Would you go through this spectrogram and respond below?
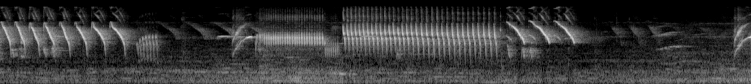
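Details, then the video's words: Young canaries kept by their owner sing: rapid falling whistles, a brief quiet gap, a harsh buzzy roll, more slurred notes and pauses. "MEDIOUS SONG OF YOUNG CANARIES"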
